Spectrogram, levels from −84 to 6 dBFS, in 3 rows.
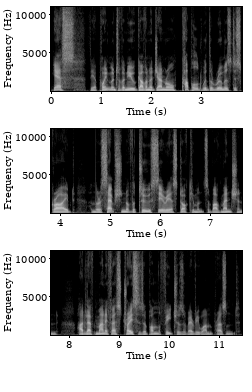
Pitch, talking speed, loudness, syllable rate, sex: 110 Hz, 180 wpm, -21 LUFS, 6.2 syllables/s, male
